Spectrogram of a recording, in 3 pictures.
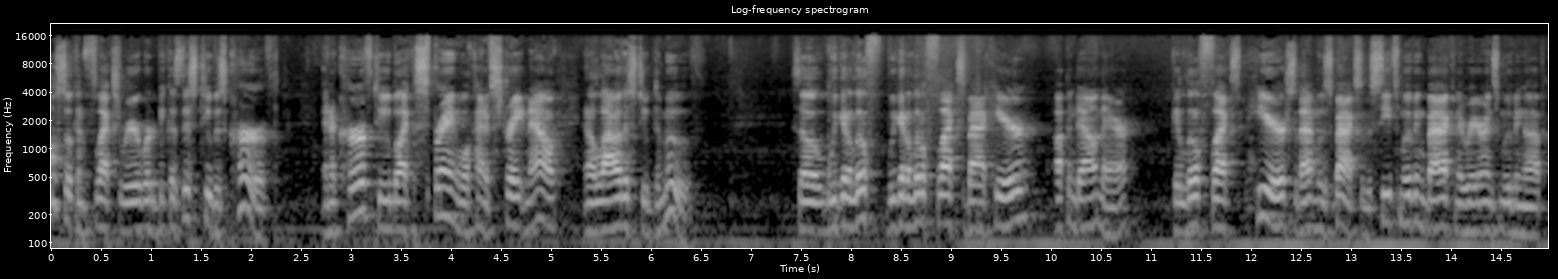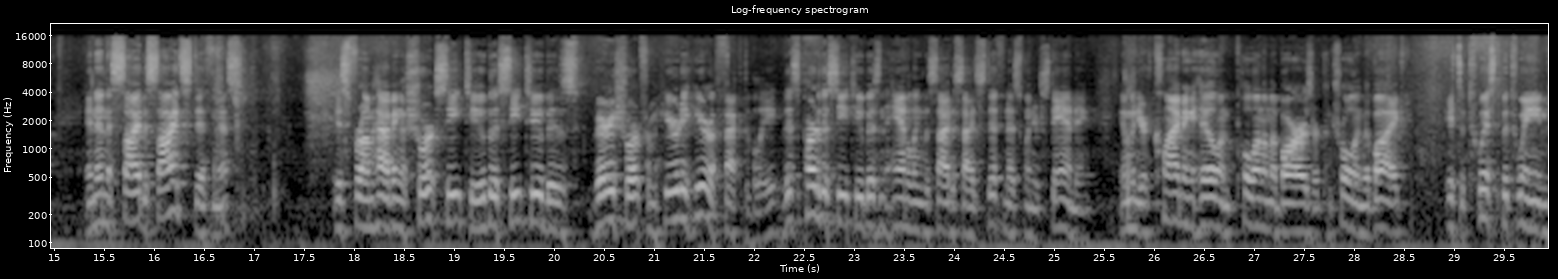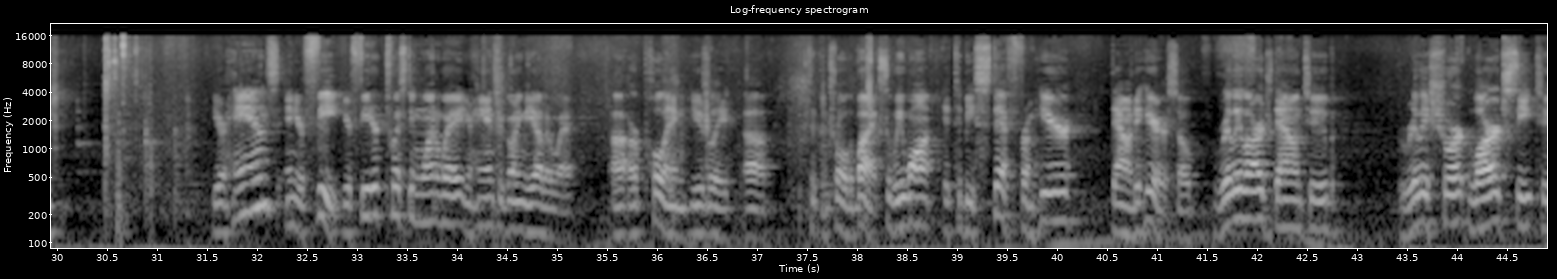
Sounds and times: Speech: 0.0 - 6.5, 7.4 - 17.0, 17.8 - 30.0, 31.6 - 42.8, 43.4 - 44.9.

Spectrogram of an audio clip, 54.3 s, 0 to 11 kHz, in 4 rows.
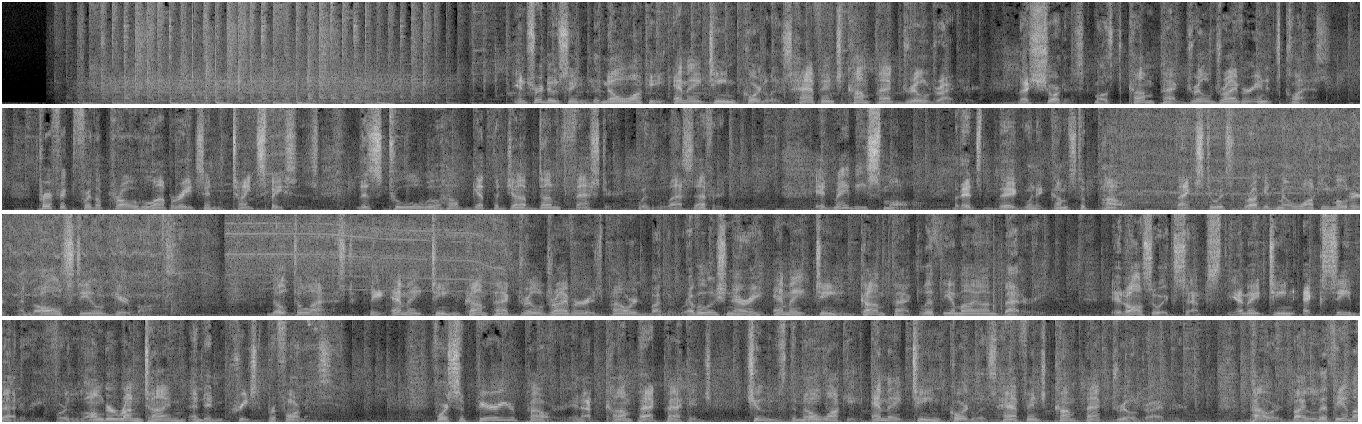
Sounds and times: Speech: 5.1 - 13.3, 13.9 - 20.8, 21.7 - 28.9, 29.8 - 37.6, 38.2 - 44.1, 45.0 - 52.6, 53.2 - 54.3
Tools: 28.7 - 29.0.

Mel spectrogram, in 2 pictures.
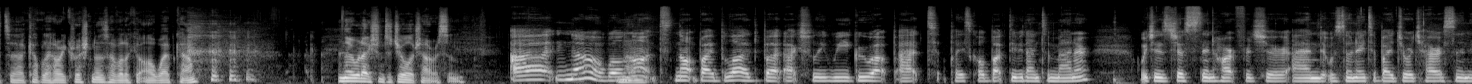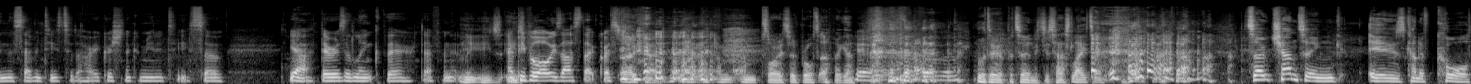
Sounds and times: Speech: 0.0 - 2.0, 3.4 - 17.0, 17.6 - 25.8, 27.2 - 29.4.

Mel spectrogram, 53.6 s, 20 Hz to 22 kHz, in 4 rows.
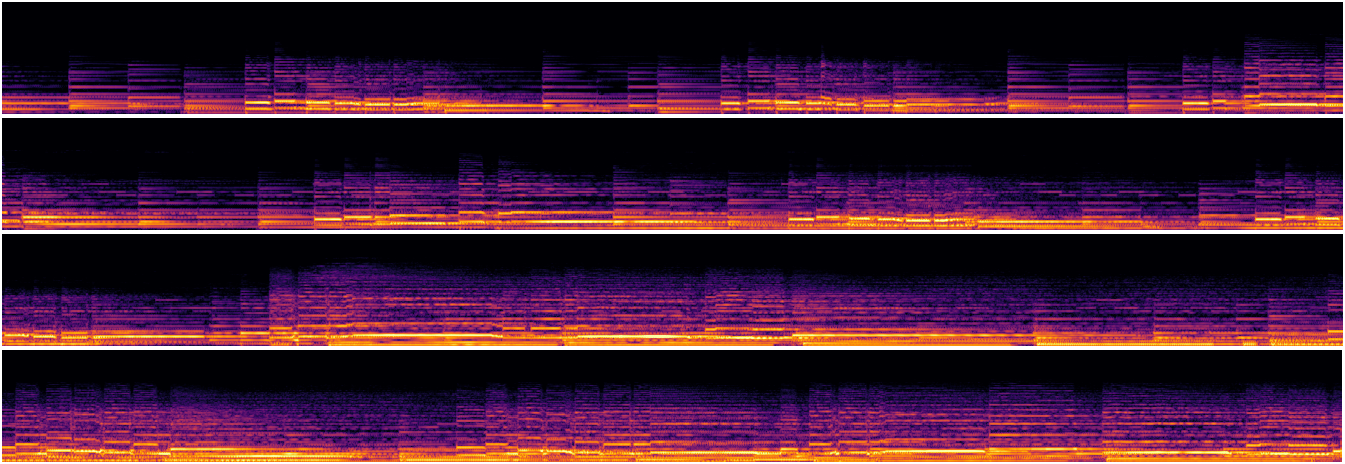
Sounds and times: Electric guitar: 0.0 - 53.6
Strum: 16.5 - 53.6.

